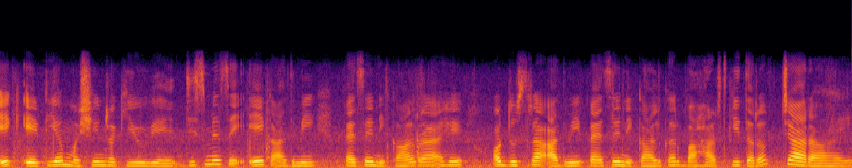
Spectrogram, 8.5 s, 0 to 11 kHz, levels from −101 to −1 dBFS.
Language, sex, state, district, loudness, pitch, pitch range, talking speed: Hindi, female, Punjab, Pathankot, -18 LUFS, 200 Hz, 180-230 Hz, 175 wpm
